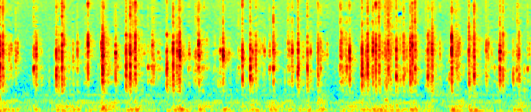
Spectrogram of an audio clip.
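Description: Fingertips type rapidly across a full-size black plastic computer keyboard with hollow keycaps. A steady stream of quick, hollow plastic clacks with bright, dry attacks that stop short. A faint low hum sits underneath.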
